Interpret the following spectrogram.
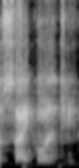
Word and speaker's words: psychology: Whenever pa is precedes, pa precedes sa sound, it won't be produced. Okay, it will be silent. So psychology.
